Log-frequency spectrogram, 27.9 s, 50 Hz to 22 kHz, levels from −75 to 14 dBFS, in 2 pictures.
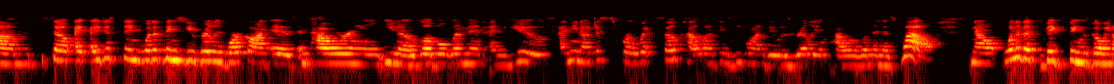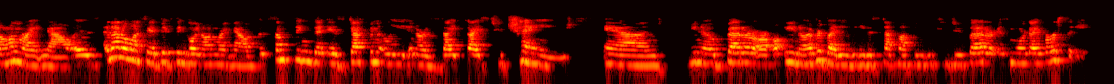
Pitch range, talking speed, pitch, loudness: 210-265 Hz, 205 wpm, 230 Hz, -23 LUFS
